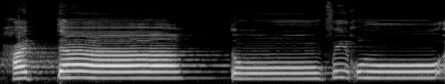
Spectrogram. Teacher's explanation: اخفاء کریں گے، یعنی کہ اس کو ناک میں چھپا لیں گے۔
